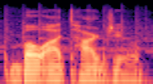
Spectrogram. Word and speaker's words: Boa tarde: Boa tarde. Pronounced boa tarju.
